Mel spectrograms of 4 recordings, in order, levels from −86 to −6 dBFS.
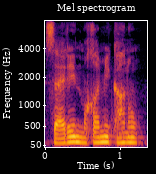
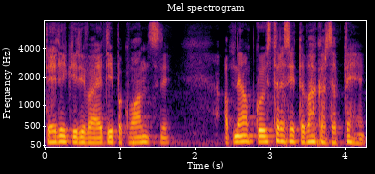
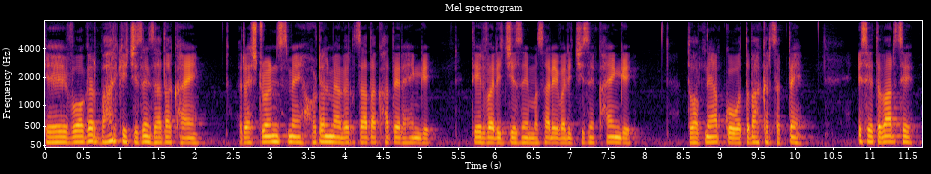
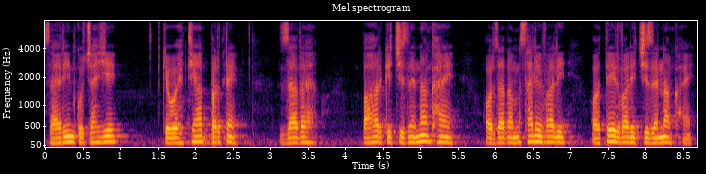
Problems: none marked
